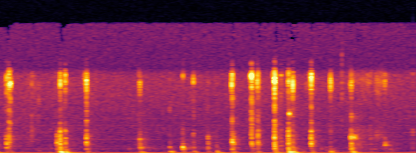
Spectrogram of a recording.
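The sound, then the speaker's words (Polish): Rapid, irregular key clicks from typing on a ThinkPad laptop keyboard, picked up by the laptop's built-in microphone, moderately loud over a steady low electrical hum, with no talking. “skoro tak zachwalasz tę klawiaturę, to mm, skonfrontujmy głośność jej pracy z wbudowanym mikrofonem y, w mm, no tak, ThinkPada.”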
